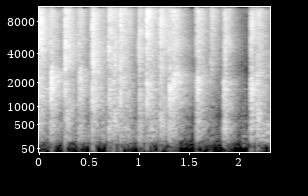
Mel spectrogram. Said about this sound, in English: Come on. Everybody clap for yourself.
